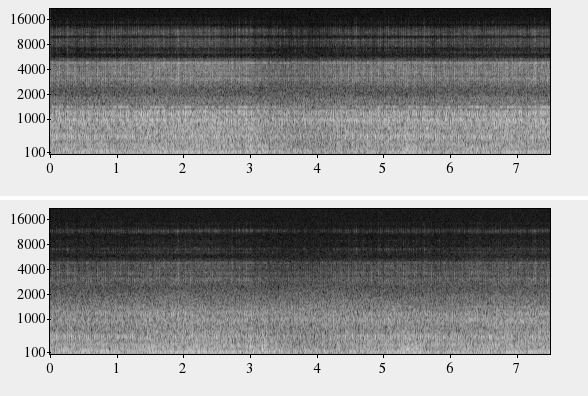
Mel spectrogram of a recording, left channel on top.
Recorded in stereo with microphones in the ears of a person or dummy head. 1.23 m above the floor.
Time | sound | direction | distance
0.0 | an engine running | 45° left (ahead or behind) | ?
